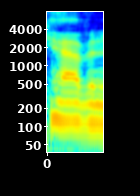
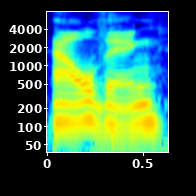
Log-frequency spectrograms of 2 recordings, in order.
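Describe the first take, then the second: First: The word is said without an L sound. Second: The word is said with a clear L sound. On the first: The speaker calls it wrong. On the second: The speaker calls it right.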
